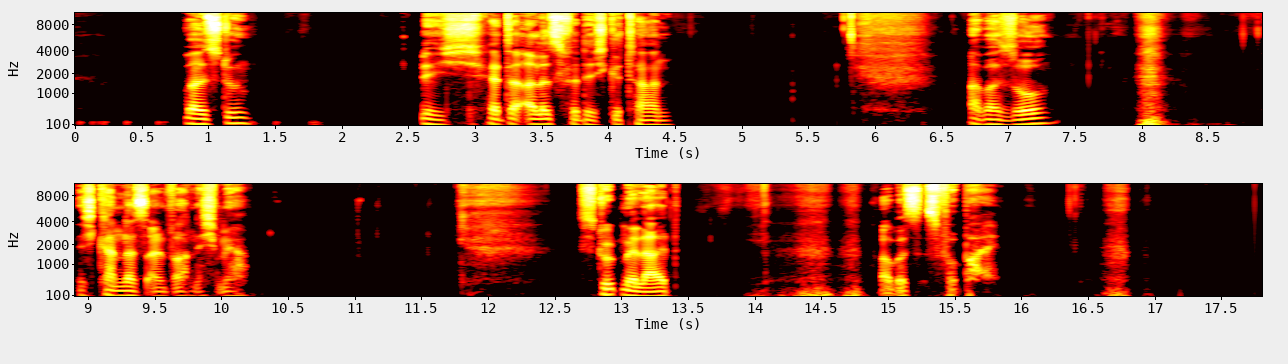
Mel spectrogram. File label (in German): Traurig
